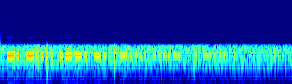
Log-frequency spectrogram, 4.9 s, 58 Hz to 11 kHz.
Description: Morse code, heard as a keyed tone, about 30 wpm, 350 Hz. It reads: N6PN 64 EB
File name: contests / CW-SS-k5tr- -2200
